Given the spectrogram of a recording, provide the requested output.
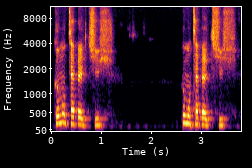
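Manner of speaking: French tu with rounded lips in t'appelles-tu; pronunciation model. Shown as a demonstration. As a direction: model comment t'appelles-tu for learners to repeat. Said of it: "let's do some pronunciation work".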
